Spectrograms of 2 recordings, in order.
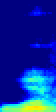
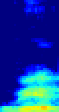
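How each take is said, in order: First: The vowel sounds like the one in 'fur'. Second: The vowel sounds like the one in 'wear'. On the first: The speaker calls it right. "इसका उच्चारण वर" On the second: The speaker calls it wrong. "वेयर नहीं"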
